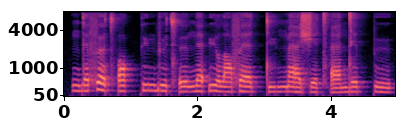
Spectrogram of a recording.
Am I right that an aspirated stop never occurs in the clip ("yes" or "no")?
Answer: yes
